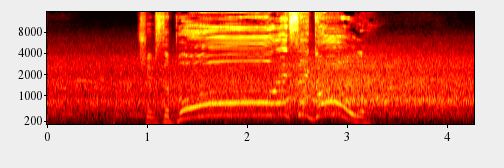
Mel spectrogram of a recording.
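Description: A stadium crowd roars loudly in a burst of cheering.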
